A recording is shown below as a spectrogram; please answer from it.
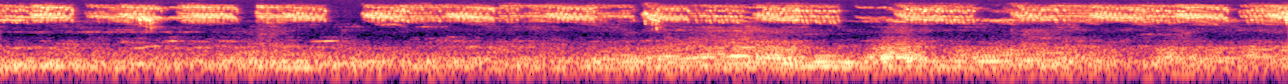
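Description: Several budgerigars chatter nonstop in bright, scratchy warbles and chirps over a low background hum.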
